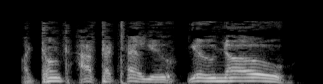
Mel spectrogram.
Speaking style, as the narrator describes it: he roared

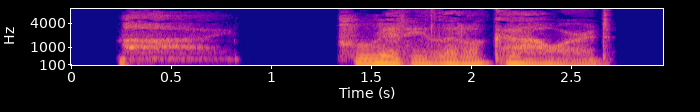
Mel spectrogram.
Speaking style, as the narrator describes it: he whispered

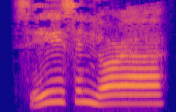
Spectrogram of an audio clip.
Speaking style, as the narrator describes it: the class moaned

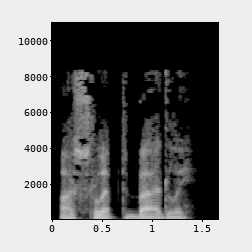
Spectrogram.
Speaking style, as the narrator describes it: he grunted

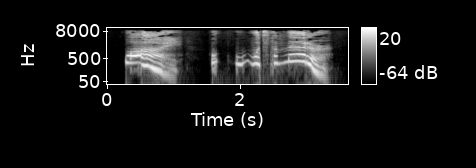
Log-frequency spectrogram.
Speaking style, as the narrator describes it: he stammered

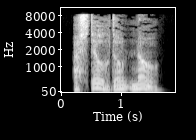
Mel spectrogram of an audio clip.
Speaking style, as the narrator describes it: Anise said, sighing

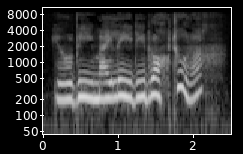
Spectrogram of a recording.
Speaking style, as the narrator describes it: she said, though there was no more than a hint of question in her soft Highland voice

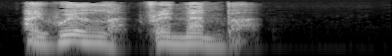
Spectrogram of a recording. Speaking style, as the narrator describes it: Rhea whispered to herself

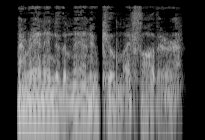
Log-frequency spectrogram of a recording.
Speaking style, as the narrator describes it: Sean growled

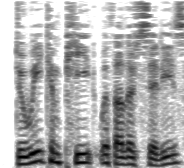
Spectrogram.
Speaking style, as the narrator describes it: a flyer asked

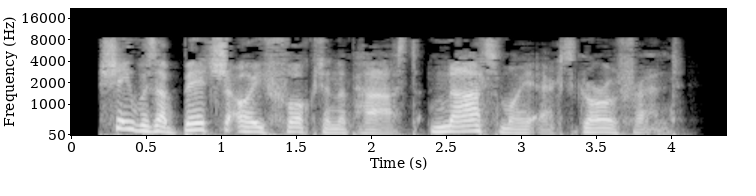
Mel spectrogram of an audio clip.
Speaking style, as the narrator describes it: he snapped

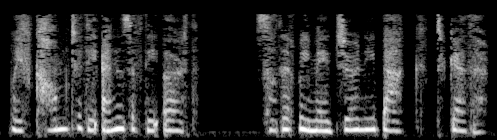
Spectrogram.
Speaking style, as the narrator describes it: I said, so soft it was little more than a whisper

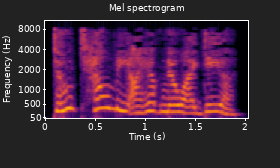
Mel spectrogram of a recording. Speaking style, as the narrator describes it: Anne screams at him

